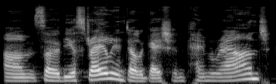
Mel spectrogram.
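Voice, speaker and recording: A woman's voice: fairly low pitch, lively intonation, normal speed, dry recording. A woman in her forties, born in Vietnam, telling her personal story at a panel, laughing often and using many fillers. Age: 40s. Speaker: CEO of a community organisation.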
